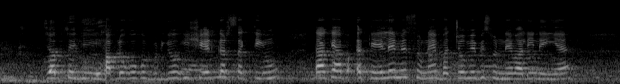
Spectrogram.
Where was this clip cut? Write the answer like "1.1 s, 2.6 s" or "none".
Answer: 1.1 s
